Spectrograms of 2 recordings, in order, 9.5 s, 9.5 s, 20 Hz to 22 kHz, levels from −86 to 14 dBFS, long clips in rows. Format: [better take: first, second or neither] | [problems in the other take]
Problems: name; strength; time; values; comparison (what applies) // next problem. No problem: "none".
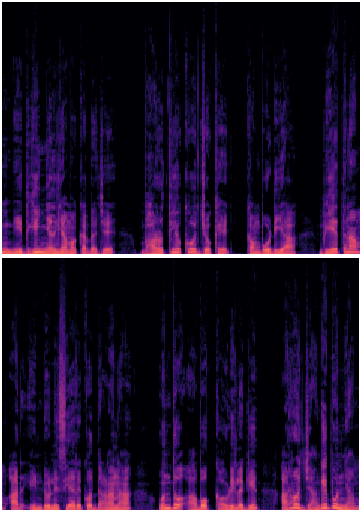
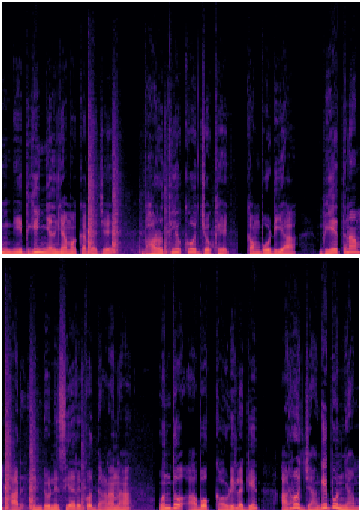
first | background sound (Train); 11 dB below the speech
